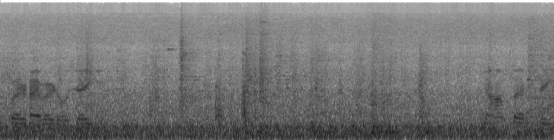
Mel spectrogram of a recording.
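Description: The rerouted Mianwali Express runs nonstop on rails, a loud close rumble with rhythmic clickety-clack of wheels over joints and squealing tones, heard from on board the train.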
